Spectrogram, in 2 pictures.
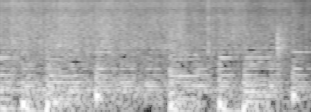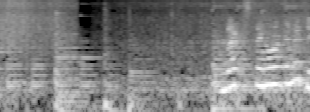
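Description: Ground meat, onions, carrots and shredded summer squash sizzling in a skillet on medium-high heat while a wooden spoon stirs them. The sizzle drops off suddenly about four seconds in and stays quieter until it picks up again near the end.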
